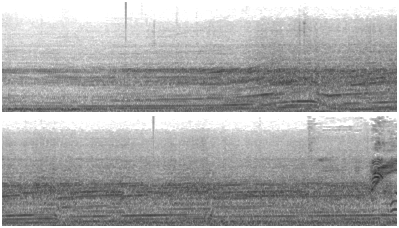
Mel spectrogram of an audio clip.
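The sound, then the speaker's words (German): A Toyota Supra with a huge turbo accelerates hard in second gear on an unrestricted road, its loud engine note climbing steadily in pitch and holding a strained, roaring tone throughout. “Um, we have to see how much wheel spin we will get. Yes, that's how powerful this car is. Okay. Second gear.”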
